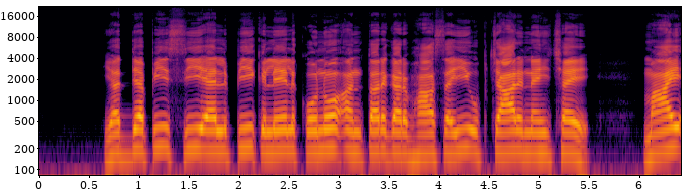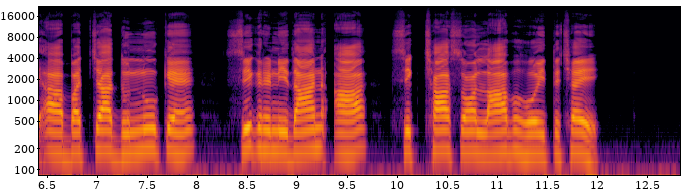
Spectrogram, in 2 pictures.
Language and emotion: Maithili, neutral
